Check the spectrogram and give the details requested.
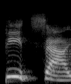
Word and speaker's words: pizza: can miss this one it's not pizza it's pizza you have to pronounce the double z pizza pizza okay pizza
